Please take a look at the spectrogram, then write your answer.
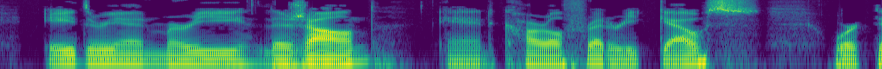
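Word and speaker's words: Legendre: So then nearly a century later, two researchers, and I'm going to try to bust out my Canadian heritage here and pronounce this correctly, Adrienne Marie Lejand and Carl Frederick Gaus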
